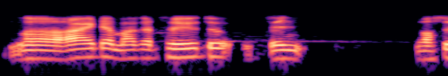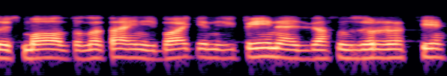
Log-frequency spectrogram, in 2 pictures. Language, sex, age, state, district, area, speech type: Kashmiri, male, 45-60, Jammu and Kashmir, Srinagar, urban, conversation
